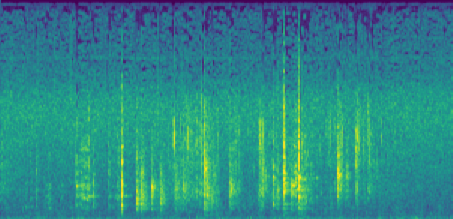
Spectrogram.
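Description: Dishes clink softly as a man eats.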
